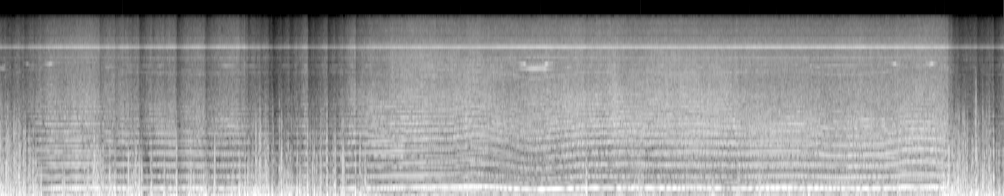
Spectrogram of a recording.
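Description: Small drone propellers buzz steadily close by, their pitch wavering up and down.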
